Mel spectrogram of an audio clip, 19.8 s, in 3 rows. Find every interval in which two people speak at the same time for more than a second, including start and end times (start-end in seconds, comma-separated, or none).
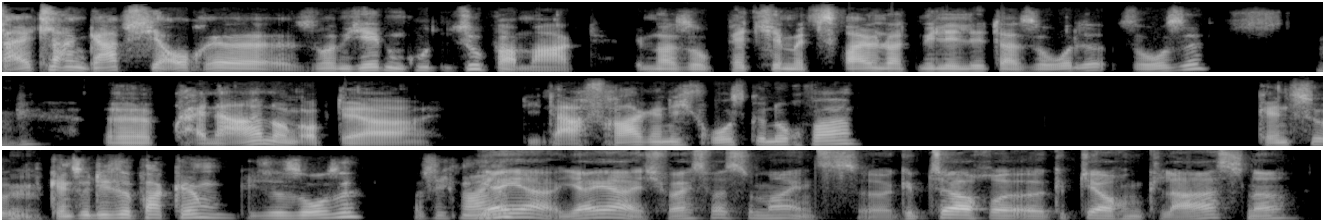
none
